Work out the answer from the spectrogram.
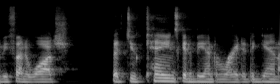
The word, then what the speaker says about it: Duquesne: helping educate people on how to pronounce Duquesne, because it does not look like it should be pronounced the way it is.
